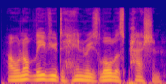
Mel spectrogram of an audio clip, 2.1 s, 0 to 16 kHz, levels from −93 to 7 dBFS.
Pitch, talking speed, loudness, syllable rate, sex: 115 Hz, 260 wpm, -15 LUFS, 6.9 syllables/s, male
